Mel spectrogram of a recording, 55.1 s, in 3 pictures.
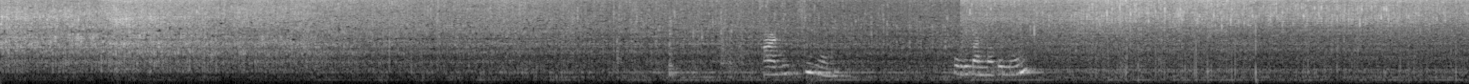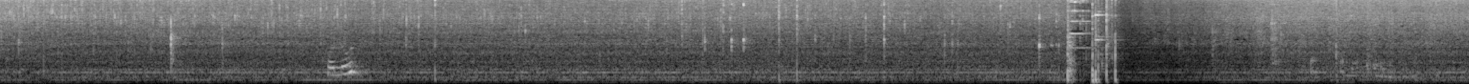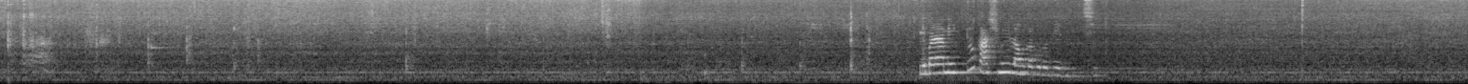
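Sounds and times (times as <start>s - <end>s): food sizzling in hot oil: 0.0s - 55.0s
wooden spatula scraping a wok: 36.8s - 38.4s.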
